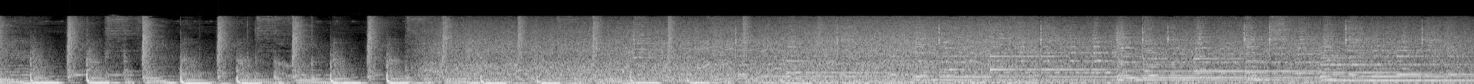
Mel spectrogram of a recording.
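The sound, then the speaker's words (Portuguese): A loud, continuous roar of the rushing Cachoeira do Santuário waterfall fills the whole stretch, steady, with rhythmic music beats early on and sustained musical tones layered over the water later. “Na Cachoeira do Santuário, tem homenagem a Santa Clara, a padroeira das águas.”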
